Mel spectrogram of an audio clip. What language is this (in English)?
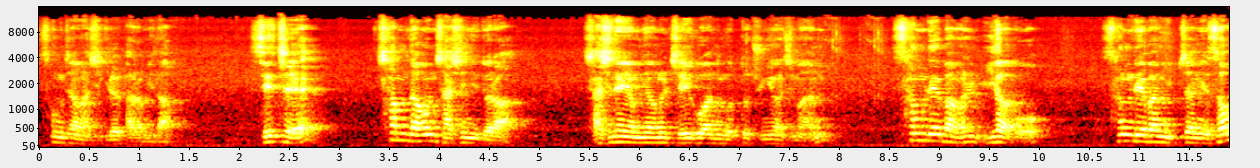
Korean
